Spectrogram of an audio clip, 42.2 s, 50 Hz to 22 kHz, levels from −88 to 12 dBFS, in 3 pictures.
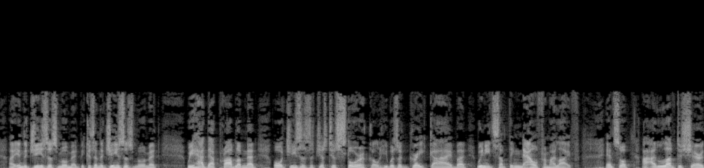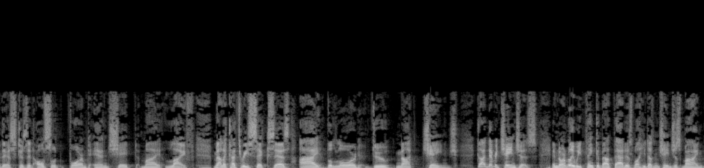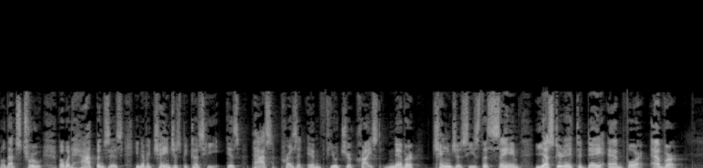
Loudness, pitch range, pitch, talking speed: -16 LUFS, 120-165 Hz, 140 Hz, 140 wpm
